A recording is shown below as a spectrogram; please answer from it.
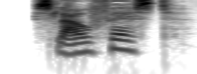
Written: slagfast

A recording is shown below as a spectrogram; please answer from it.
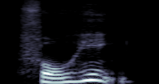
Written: forhæng

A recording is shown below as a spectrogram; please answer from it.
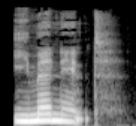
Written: immanent

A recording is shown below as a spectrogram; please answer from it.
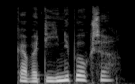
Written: gabardinebukser

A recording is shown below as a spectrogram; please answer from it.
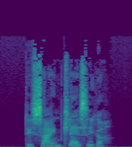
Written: designklassiker

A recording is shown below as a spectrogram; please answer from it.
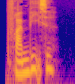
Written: FREMVISTE

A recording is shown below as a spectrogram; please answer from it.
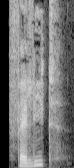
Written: fallit

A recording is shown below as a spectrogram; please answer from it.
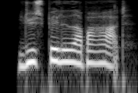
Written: lysbilledapparat

